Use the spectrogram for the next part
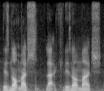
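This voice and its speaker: Slightly bright yet on the low side, this man's voice moves a little slowly against slight background noise. He's a Durban-based crypto livestream host speaking with a South African accent, giving informal, slangy live market commentary while reasoning aloud.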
